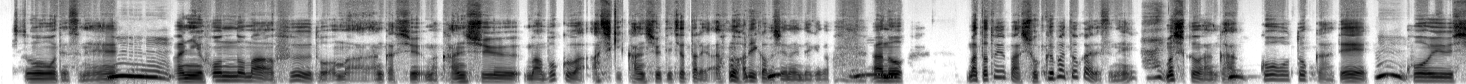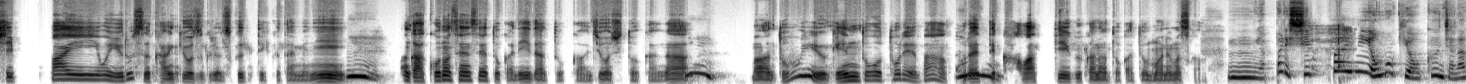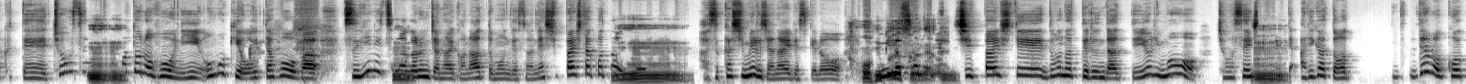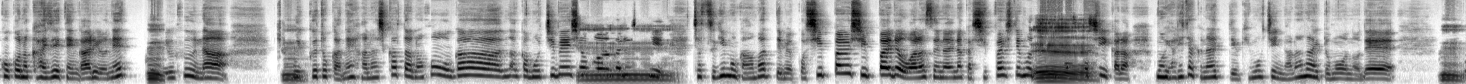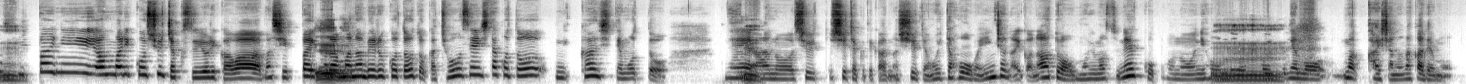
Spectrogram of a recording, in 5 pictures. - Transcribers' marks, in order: other background noise; tapping
- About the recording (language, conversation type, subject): Japanese, podcast, 失敗を許す環境づくりはどうすればいいですか？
